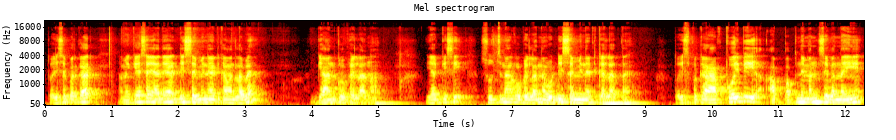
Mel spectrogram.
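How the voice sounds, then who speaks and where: A male teacher giving a vocabulary lesson, explaining each word slowly and repeating meanings, calling his students friends. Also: medium pitch, distant mic. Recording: echoey room, voice off-mic.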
